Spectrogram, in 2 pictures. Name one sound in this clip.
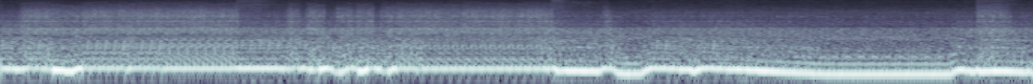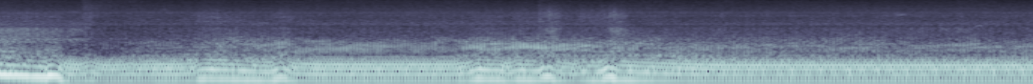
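Tyres hum on a wet road.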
